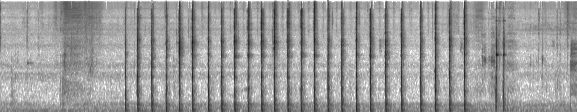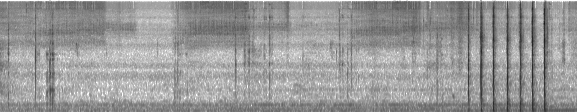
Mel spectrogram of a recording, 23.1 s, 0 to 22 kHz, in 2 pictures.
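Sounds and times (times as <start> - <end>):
sharp knocks on screwdriver handle: 2.5 - 9.4, 20.9 - 22.6.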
